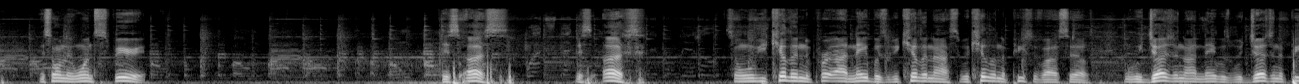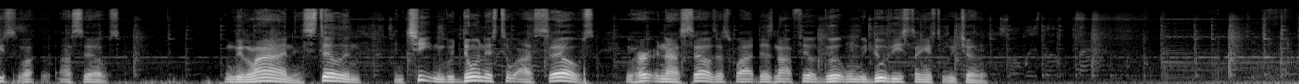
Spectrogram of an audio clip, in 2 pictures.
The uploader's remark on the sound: I thank you for listening besides the wind (walking on a nature trail at Abacos Gardens). I fumbled over a few of my words (nervousness), and a few other mistakes.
